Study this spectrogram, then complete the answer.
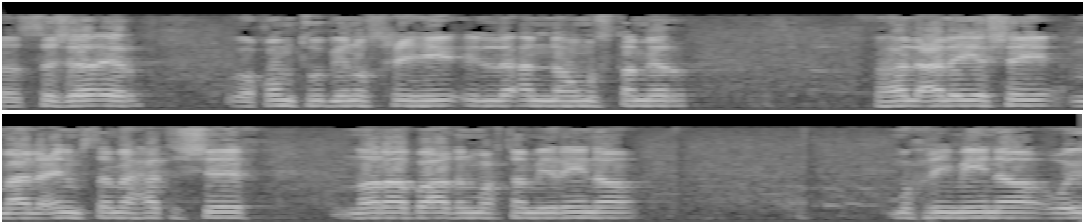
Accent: Jordan; شيخنا نحن من الأردن، نريد طلب العلم على علماء الأردن

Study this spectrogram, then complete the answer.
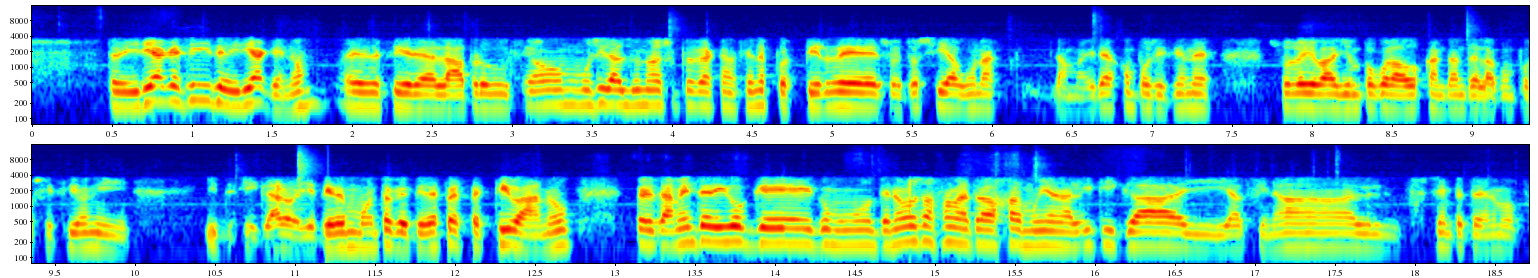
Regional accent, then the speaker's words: Cartagena, Region of Murcia, Spain; Yo soy de Cartagena, por ejemplo, y también había al principio, cuando era joven, un certamen del ayuntamiento

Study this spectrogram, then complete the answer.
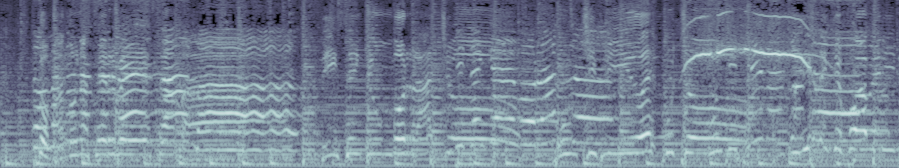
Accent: Argentina; venimos del barrio del Sucho Huayco

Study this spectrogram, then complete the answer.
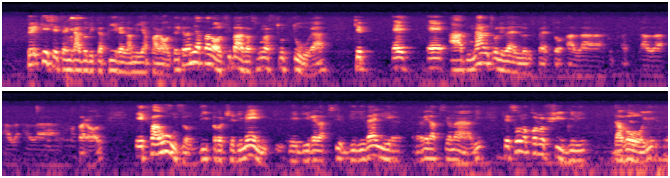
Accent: northern Italy, Italy; accent: vaguely northern Italian; Io ho un accento vagamente nord italico

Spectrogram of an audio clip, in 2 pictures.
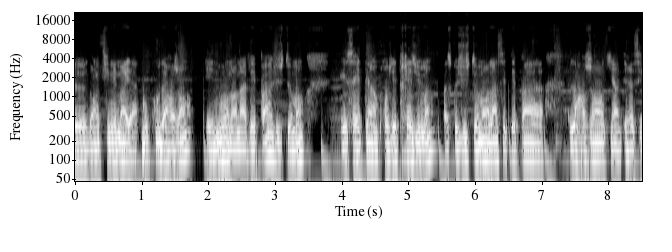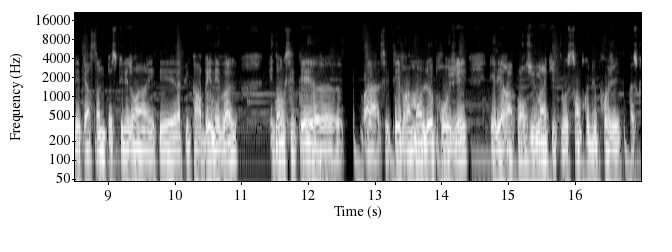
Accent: La Tronche, Auvergne-Rhône-Alpes, France; born there; now in Île-de-France, France; moi, là aujourd'hui, j'habite en région parisienne, mais je suis né à La Tronche.

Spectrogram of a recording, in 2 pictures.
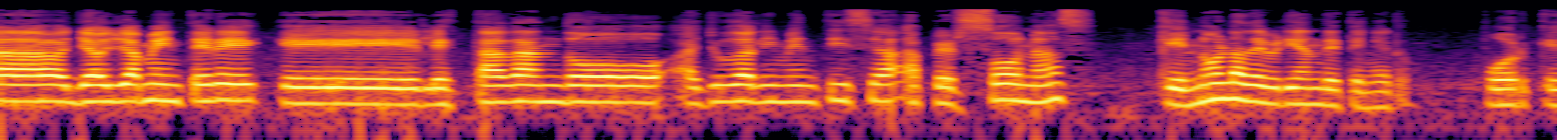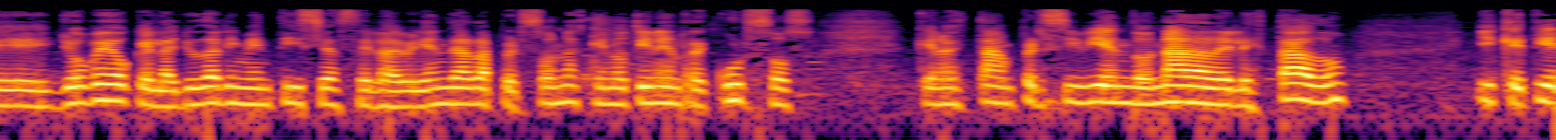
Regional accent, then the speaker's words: Portugal; now in Canary Islands, Spain; Yo soy de Portugal.

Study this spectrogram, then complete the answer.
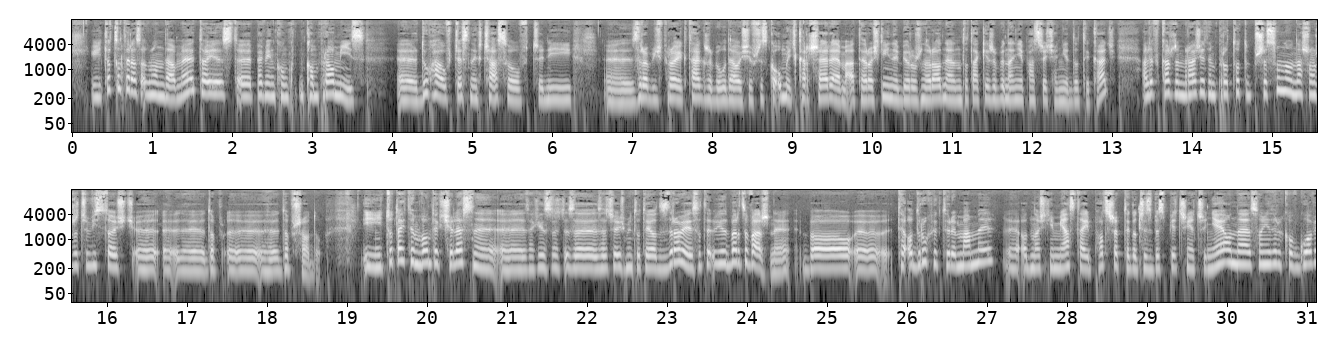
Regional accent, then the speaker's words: Warsaw, Masovian Voivodeship, Poland; Tak, rodowita warszawianka.

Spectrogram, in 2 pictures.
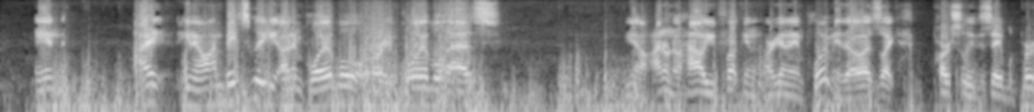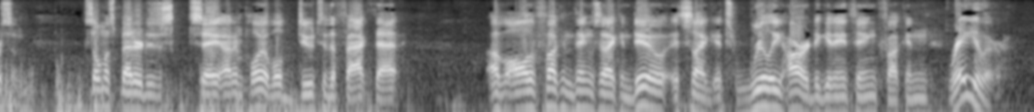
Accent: Santa Cruz, California, United States; or I'll just go home to my hometown, because I'm kind of missing Santa Cruz right now.

